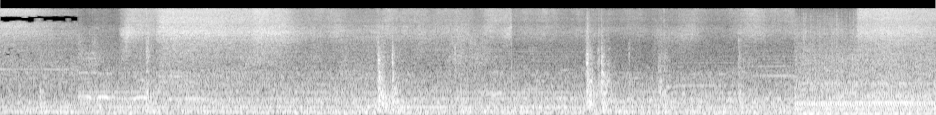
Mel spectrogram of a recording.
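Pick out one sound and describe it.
A machine hums and clanks steadily.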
